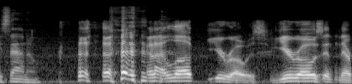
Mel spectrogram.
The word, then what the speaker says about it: gyros: you probably call them Gyros oh yeah they're pronounced Euros I they're pronounced multiple different ways Euro Gyro Hero whatever you want to say but I personally want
